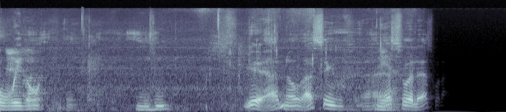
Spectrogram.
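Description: A second man answers calmly into a microphone.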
